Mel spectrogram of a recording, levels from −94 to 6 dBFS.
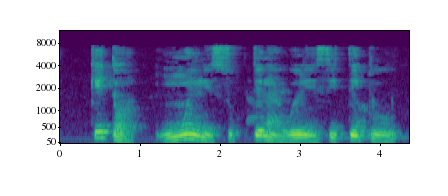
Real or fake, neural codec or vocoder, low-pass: real; none; 7.2 kHz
